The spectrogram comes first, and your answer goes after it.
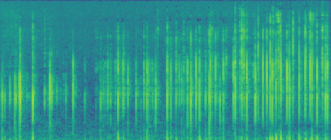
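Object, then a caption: Small plastic cardholder book. A small white plastic cardholder book held in the hands is tapped rapidly with long nails. The result is a fast, continuous stream of short, dry clicks and crinkly taps with a low, soft body beneath them.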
